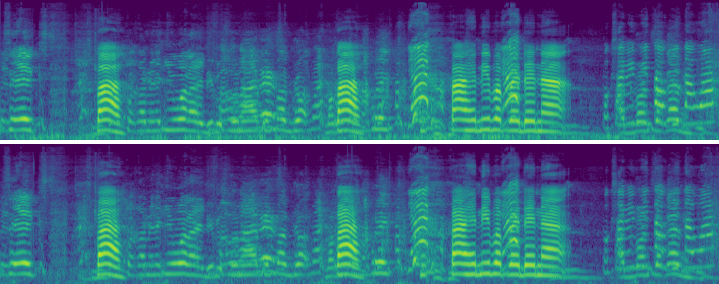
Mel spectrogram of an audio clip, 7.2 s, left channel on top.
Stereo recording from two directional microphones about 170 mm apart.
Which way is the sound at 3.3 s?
15° right (ahead or behind).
